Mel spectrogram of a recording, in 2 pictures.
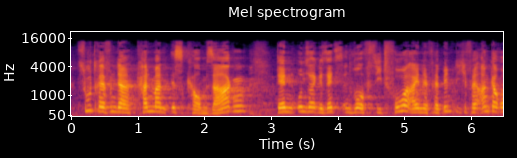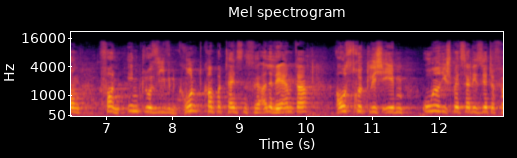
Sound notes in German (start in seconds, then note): none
